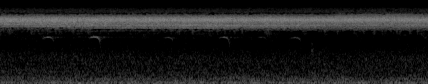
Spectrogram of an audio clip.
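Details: Insects on an autumn morning make an unbroken high, sizzling drone; a bird gives about six soft, short chirps underneath.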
